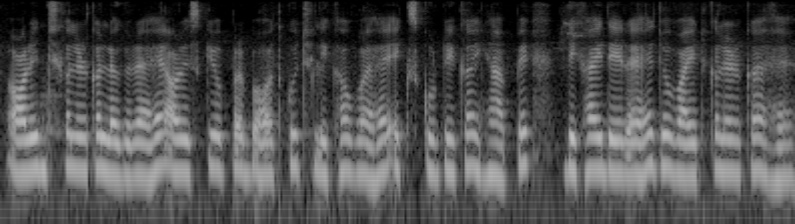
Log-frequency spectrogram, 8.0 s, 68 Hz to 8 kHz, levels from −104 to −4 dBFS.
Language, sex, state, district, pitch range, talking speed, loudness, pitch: Hindi, female, Goa, North and South Goa, 195-220 Hz, 210 wpm, -40 LUFS, 210 Hz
